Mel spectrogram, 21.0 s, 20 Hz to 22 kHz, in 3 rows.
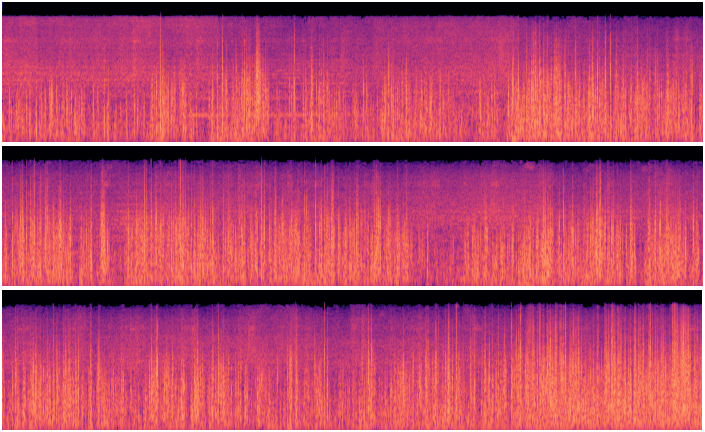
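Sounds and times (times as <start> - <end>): train wheels on track: 0.0 - 21.0
wind rushing over microphone: 0.0 - 21.0.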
